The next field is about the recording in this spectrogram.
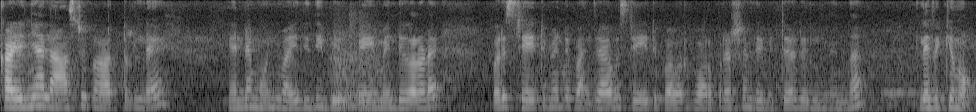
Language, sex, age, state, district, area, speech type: Malayalam, female, 30-45, Kerala, Kottayam, urban, read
